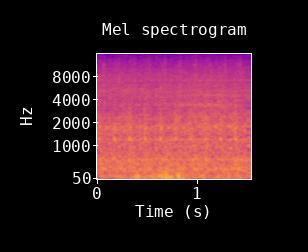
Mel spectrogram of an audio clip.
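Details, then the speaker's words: 2008 Mercedes ML350 at auction, previous damage: lumpy idle with irregular low thumps; seems not running on all cylinders, misfire with knocking suspected, balance shaft problem feared (fix needs engine out), not confirmed. "I just don't think she's running on all over the sil ERS I think we have an issue here does this scare me a little bit because to fix the balance shaft the engine has to come out"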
